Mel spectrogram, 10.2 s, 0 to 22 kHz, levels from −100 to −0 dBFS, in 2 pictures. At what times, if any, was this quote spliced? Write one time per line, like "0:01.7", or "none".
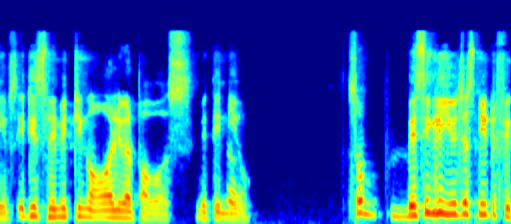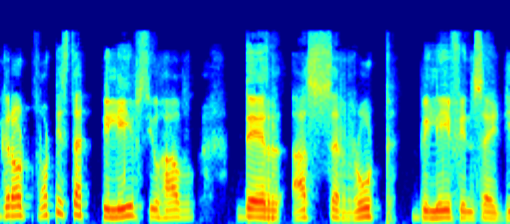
none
